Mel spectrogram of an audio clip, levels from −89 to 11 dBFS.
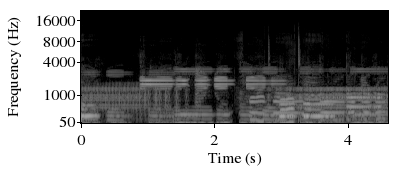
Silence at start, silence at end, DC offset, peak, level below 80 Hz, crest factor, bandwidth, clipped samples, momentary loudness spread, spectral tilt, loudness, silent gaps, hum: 0 s; 0 s; under 0.1%; -20 dBFS; -54 dBFS; 16 dB; 11 kHz; under 0.1%; 6 LU; -6.5 dB/octave; -36 LUFS; none; none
